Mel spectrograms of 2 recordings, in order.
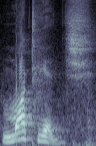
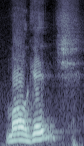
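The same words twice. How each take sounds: First: The T sound is clearly pronounced. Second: The T sound is left out. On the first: The speaker calls it wrong. "it's not mortgage" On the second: The speaker calls it right. "random words with silent T"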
